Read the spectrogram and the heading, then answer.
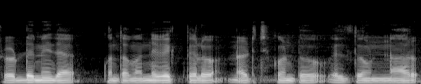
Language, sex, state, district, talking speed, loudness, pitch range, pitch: Telugu, male, Telangana, Mahabubabad, 100 wpm, -17 LUFS, 90-95 Hz, 95 Hz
